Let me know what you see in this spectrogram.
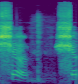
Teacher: तालव्य मतलब तालू से बोला जाता है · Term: तालव्य सकार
